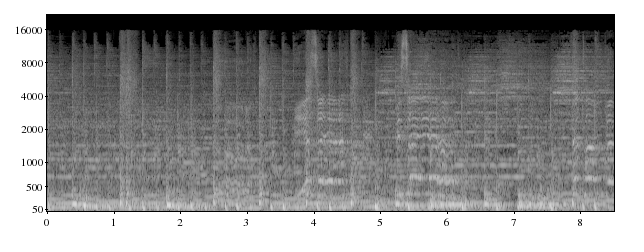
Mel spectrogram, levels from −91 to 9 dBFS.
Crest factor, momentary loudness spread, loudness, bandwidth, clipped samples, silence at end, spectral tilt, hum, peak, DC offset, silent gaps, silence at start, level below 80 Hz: 14 dB; 4 LU; -18 LUFS; 16 kHz; under 0.1%; 0 s; -5.5 dB/octave; none; -2 dBFS; 1%; none; 0 s; -26 dBFS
